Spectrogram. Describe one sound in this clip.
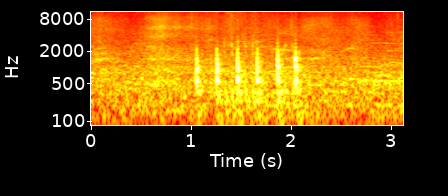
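A woman knocks several times on a wooden door.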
